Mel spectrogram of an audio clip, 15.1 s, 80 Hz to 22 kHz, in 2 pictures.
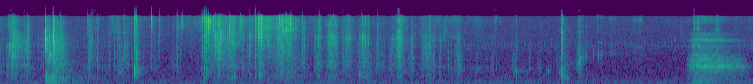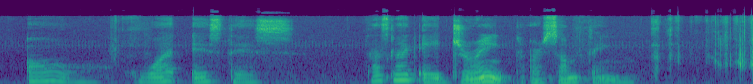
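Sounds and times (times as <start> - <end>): paper bag crinkling: 0.0 - 5.4, 14.2 - 15.0.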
